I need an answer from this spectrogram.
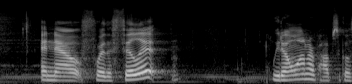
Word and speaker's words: fillet: So now you have filleted your bottom centering ring and your top centering ring. And yes, I know it's pronounced fillet, but filt is more fun.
